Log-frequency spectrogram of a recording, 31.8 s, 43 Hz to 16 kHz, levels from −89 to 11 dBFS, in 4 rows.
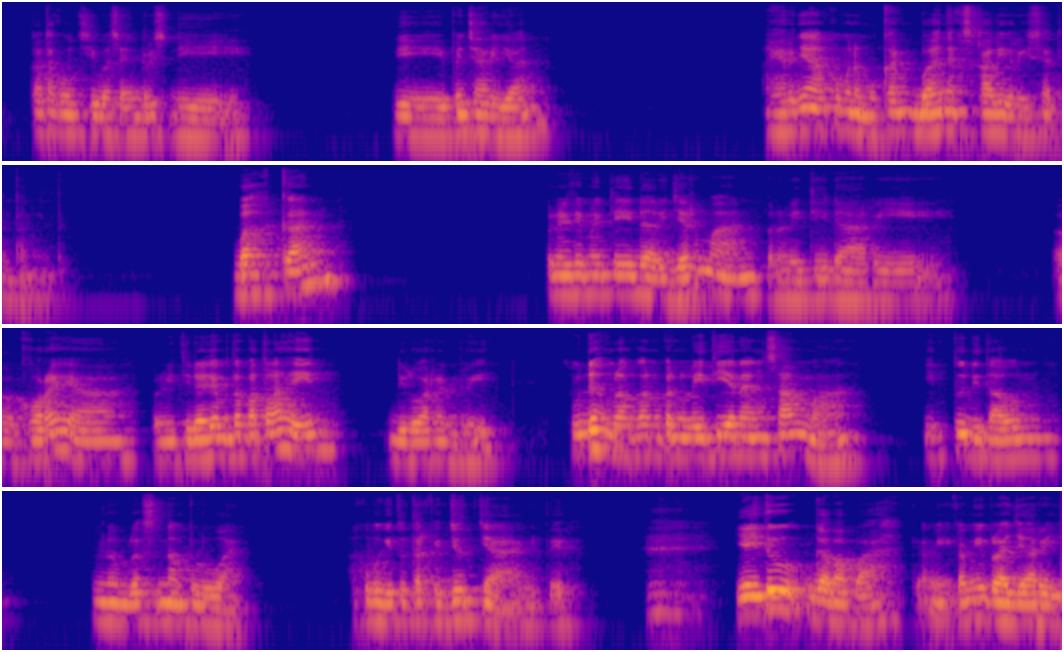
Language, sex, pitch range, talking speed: Indonesian, male, 110-135 Hz, 95 wpm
